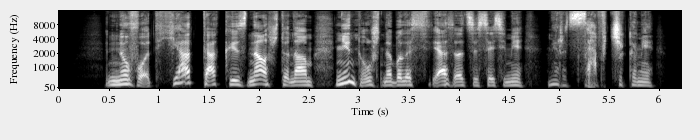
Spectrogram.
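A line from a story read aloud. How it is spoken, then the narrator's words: Hissing. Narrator (Russian): прошипел Дырка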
